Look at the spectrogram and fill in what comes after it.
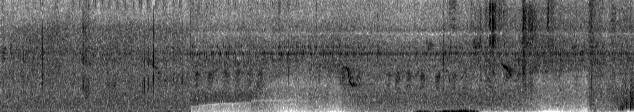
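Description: Faint outdoor ambience with a few short, high bird chirps. A steady hiss drops away about two and a half seconds in, and a brief low rumble just past halfway is the loudest sound.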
